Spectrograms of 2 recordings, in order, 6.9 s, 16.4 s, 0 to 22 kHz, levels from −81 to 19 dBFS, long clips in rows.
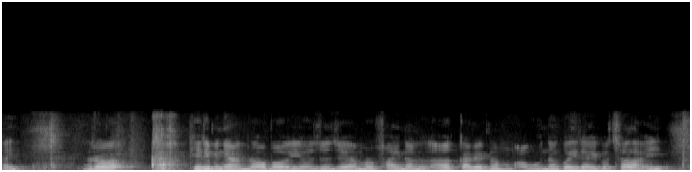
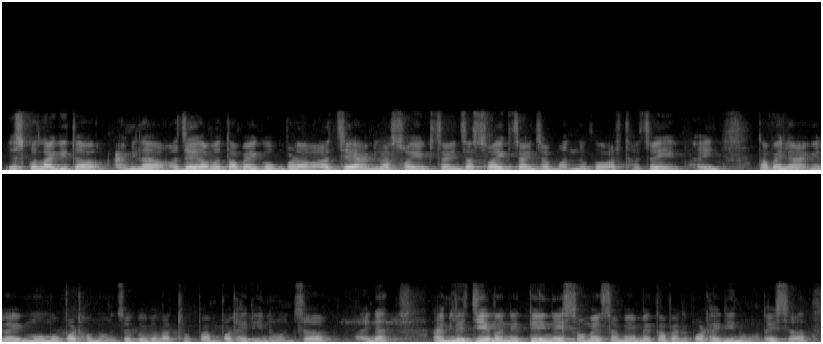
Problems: constant background noise, continuous background conversations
